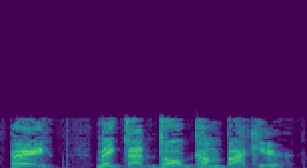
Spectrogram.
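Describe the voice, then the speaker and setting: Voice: medium pitch, wildly swooping pitch, unhurried, vocal fry, sharp tone, slightly rough, no echo, highs cut off, pitched above the performer's own voice, full character voice. A narrator voicing a grumpy, outraged neighbour man in a storybook, bellowing and snapping. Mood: angry.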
